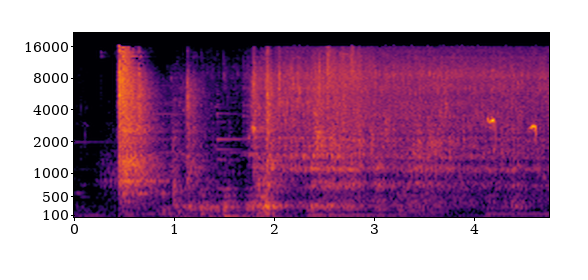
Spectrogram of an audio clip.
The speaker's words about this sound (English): The sound of the flush unleashed a torrent of screams from the woman in the room as the water was sucked down the drain.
